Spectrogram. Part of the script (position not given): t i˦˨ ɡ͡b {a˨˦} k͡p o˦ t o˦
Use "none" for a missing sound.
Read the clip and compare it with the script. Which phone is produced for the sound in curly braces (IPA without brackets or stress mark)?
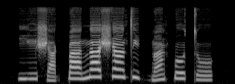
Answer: ã˨˦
